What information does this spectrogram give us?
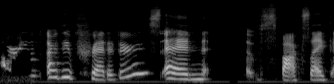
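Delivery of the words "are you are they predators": put-on, high, eager, thrilled and excited. Retelling a Star Trek scene, imitating an excited character. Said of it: "very excited".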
